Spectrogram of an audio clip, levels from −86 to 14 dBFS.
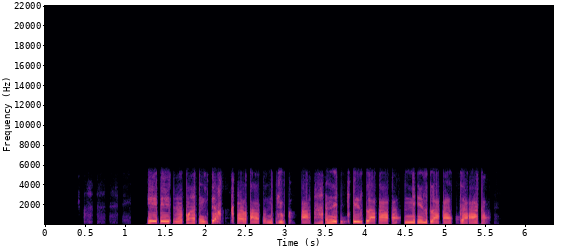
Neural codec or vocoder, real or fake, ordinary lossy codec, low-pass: none; real; Opus, 16 kbps; 5.4 kHz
